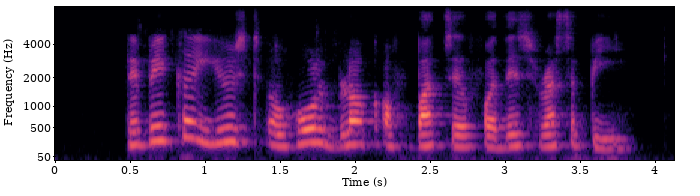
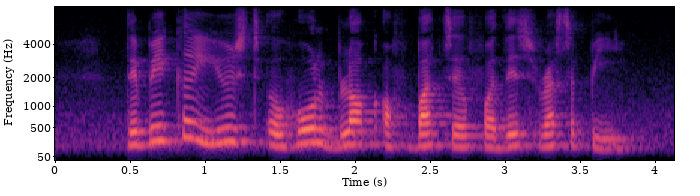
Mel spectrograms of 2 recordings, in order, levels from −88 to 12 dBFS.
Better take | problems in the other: second | noise reduction (neural mask model DeepFilterNet 3)

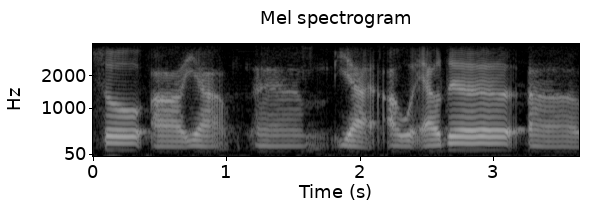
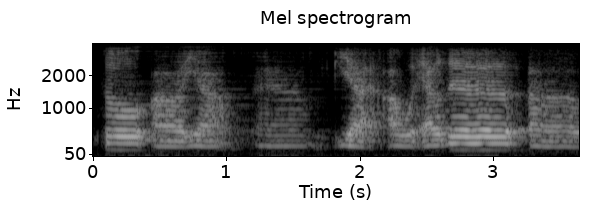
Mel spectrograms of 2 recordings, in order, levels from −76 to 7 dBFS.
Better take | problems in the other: first | noise reduction (neural separator model SepFormer DNS4)

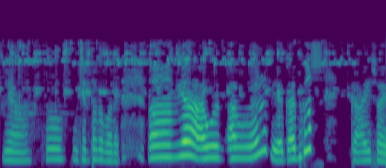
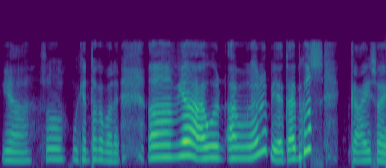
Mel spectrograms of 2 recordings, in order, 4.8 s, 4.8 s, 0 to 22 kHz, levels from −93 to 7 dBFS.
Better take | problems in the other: second | noise reduction (classical method Wiener filter)

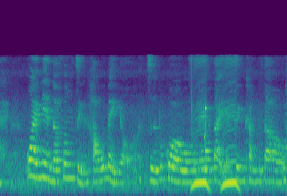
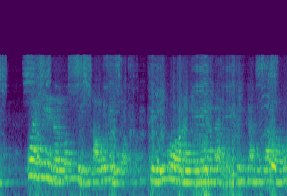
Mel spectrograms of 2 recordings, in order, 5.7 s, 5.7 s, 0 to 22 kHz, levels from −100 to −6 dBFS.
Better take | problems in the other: first | noise reduction (neural separator model SepFormer DNS4)

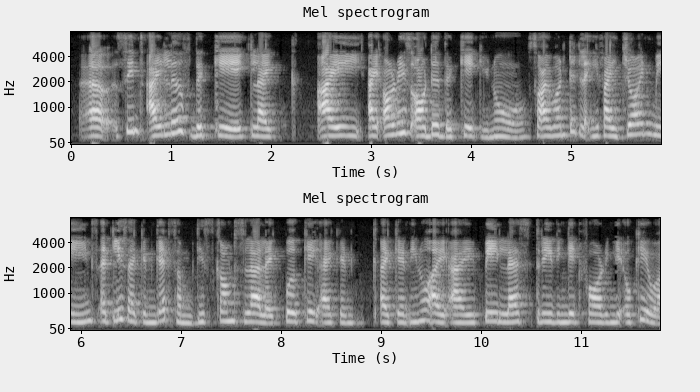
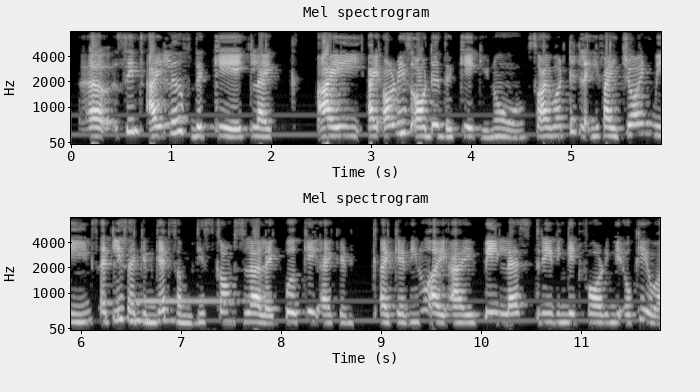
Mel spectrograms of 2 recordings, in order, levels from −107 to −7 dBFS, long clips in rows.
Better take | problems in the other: first | noise reduction (classical method spectral subtraction)

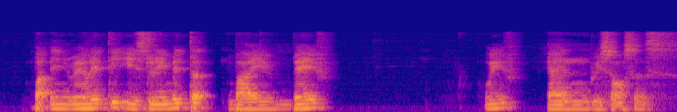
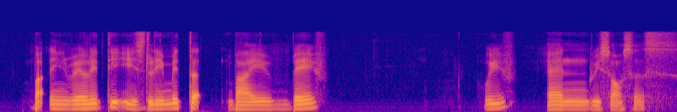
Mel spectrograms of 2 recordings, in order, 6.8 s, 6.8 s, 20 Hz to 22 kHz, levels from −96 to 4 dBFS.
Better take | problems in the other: second | room echo; dies away in 0.2 s

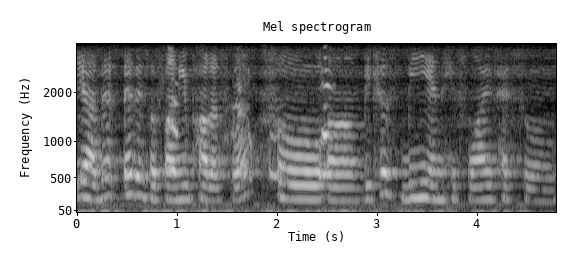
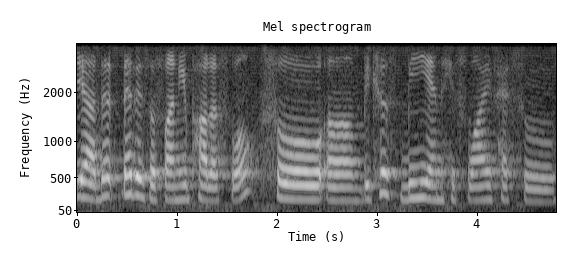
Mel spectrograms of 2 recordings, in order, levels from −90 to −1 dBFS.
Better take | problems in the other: second | background sound (Dog); 7 dB below the speech // room echo; dies away in 0.1 s

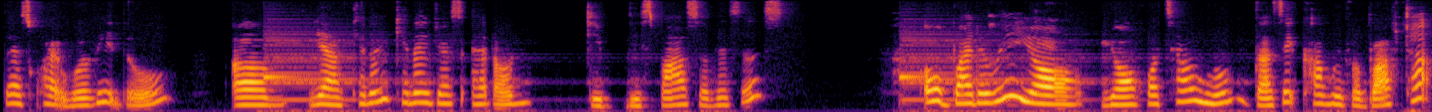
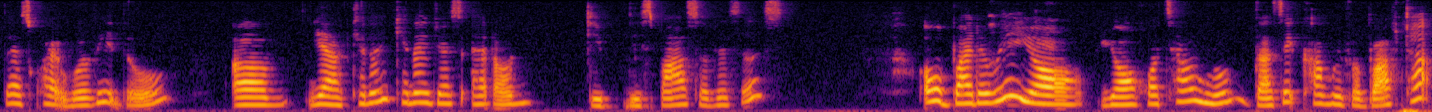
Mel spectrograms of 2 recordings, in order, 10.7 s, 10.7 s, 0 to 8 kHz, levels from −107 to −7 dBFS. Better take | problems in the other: second | noise reduction (neural mask model RNNoise)

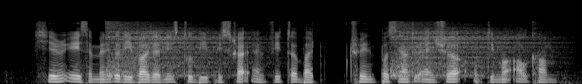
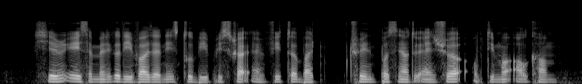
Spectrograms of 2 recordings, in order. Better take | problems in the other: second | background sound (Crash cymbal); 10 dB below the speech

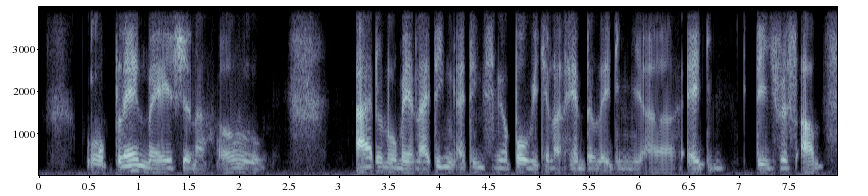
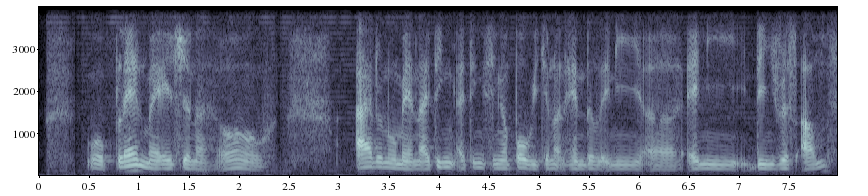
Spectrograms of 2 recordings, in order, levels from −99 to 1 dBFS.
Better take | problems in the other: second | noise reduction (neural diffusion model UNIVERSE++)

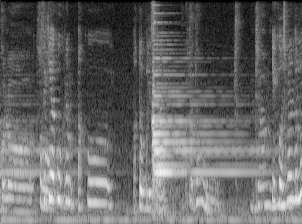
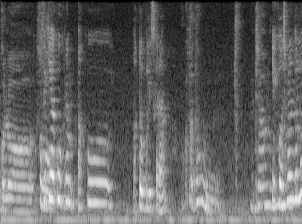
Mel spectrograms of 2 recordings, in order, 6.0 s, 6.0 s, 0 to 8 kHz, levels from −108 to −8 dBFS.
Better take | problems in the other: second | background sound (Piano); 2 dB below the speech

